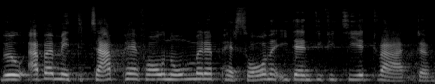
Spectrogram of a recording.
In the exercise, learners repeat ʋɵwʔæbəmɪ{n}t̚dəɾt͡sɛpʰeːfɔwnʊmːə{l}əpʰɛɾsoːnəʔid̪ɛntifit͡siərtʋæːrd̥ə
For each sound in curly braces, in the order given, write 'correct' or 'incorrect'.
incorrect: none, incorrect: ɾ

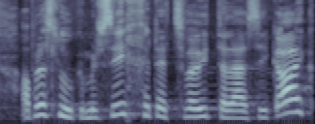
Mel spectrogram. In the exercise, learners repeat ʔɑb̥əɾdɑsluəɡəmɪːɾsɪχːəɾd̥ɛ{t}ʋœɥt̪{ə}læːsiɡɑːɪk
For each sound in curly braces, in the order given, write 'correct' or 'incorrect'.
incorrect: t͡s, correct

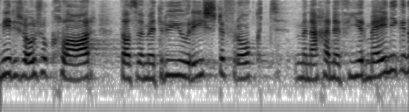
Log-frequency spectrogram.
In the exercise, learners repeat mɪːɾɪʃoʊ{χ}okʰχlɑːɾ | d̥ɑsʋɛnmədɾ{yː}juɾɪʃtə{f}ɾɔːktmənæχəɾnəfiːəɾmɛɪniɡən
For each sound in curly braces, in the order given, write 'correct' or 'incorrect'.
incorrect: ʃ, correct, correct

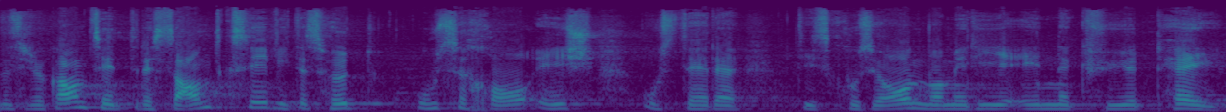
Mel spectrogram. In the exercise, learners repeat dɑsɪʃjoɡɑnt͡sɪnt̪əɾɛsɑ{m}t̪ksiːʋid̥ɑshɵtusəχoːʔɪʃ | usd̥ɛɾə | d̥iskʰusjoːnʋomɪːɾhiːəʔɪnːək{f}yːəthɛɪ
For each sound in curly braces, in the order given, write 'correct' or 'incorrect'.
incorrect: n, correct

